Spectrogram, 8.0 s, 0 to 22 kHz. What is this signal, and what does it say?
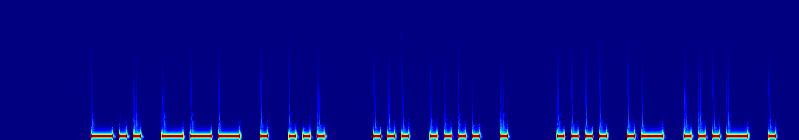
Morse code, heard as a keyed tone, about 17 wpm, 700 Hz. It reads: DOES SHE HAVE
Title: Sentences from Top 1000 Words - Review Part 6 - 17wpm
